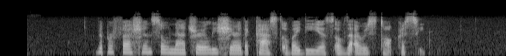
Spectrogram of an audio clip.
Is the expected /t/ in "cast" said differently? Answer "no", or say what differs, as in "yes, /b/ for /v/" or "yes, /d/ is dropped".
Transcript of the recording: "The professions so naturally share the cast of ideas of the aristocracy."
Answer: no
